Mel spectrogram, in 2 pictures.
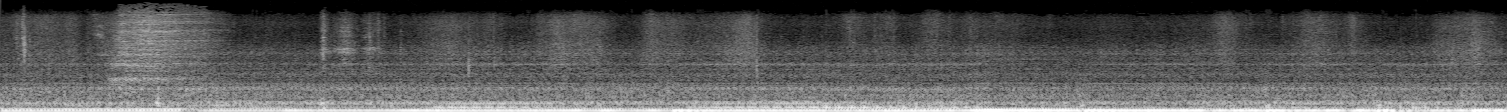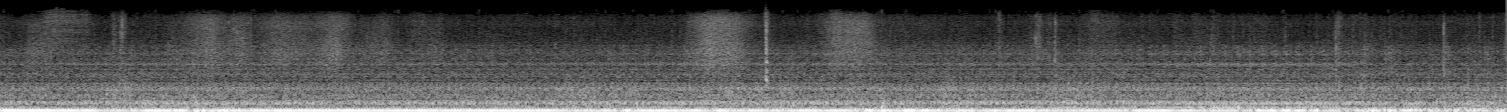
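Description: Car engine running at low revs, heard from inside the cabin as a steady low rumble while the car reverses slowly along the kerb. There is a slight dip in level about two seconds in, then the rumble picks up again.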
